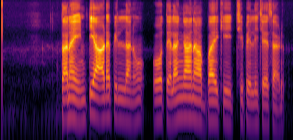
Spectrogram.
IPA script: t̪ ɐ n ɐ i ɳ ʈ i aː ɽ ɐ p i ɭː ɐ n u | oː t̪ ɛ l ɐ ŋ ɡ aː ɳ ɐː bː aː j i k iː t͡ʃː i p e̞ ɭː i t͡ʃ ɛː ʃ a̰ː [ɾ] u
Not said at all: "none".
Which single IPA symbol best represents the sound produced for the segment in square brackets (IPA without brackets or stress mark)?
ɽ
